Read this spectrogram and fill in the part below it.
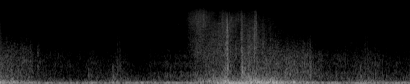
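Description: A Confringo fire spell blasts in Hogwarts Legacy, a broad fiery whoosh that swells around the middle and fades over a rumbling low background, with no talking.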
